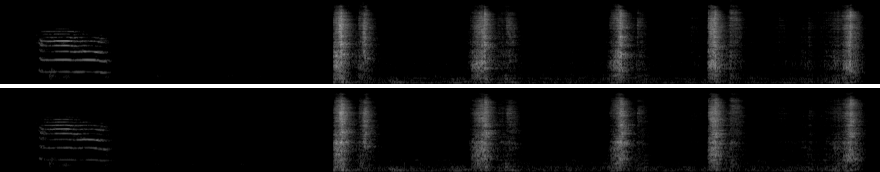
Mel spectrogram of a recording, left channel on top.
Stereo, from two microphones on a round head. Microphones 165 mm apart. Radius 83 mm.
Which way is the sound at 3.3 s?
40° left (ahead or behind).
